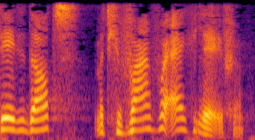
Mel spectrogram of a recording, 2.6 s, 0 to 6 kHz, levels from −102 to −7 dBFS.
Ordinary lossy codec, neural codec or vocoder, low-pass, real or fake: none; none; 5.4 kHz; real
